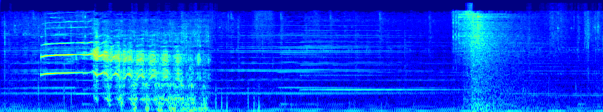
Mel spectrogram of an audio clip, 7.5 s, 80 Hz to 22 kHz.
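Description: A horse in The Witcher 3 video game lets out a loud, close whinny with a descending, quavering call, then falls quiet, followed later by a brief rustling burst against a steady ambient background.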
